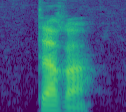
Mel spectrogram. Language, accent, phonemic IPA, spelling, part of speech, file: French, France, /ta.ʁa/, tara, verb, LL-Q150 (fra)-tara.wav
- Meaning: third-person singular past historic of tarer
